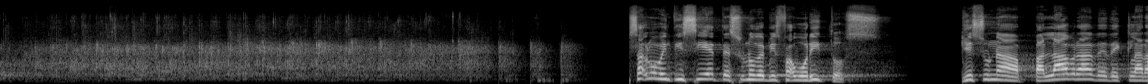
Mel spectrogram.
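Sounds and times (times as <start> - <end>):
audience applause: 0.0 - 5.8
speech: 6.4 - 8.8, 9.6 - 11.4.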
